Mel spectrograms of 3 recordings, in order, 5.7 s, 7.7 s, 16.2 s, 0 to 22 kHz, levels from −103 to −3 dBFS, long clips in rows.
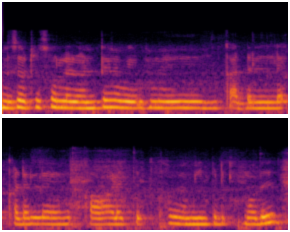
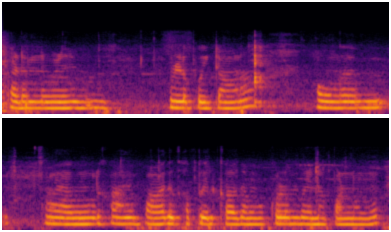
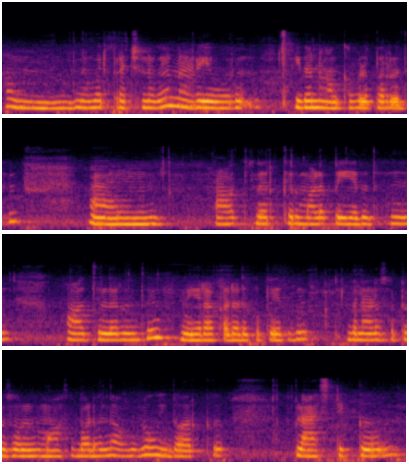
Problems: background sounds at intervals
